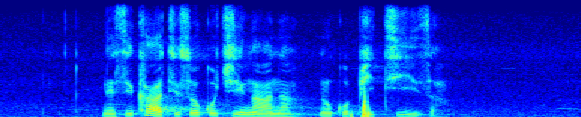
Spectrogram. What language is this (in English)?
Zulu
